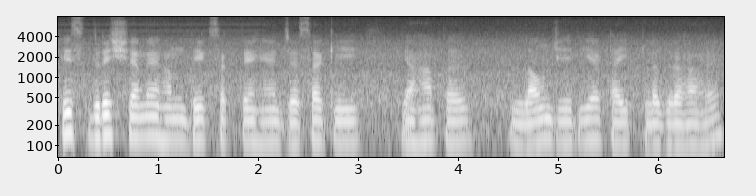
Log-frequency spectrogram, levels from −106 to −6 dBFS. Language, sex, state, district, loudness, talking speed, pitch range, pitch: Hindi, male, Chandigarh, Chandigarh, -18 LUFS, 155 wpm, 110-120 Hz, 115 Hz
